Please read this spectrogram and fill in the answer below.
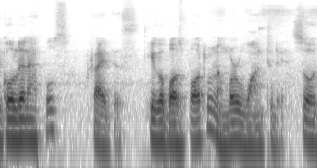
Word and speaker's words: Hugo Boss: mL of Hugo Boss I heard Stephen from adolescent say hookah boss I think Paris does the right way to say but I love to brag about here you go man it's Hugo Boss you know you try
